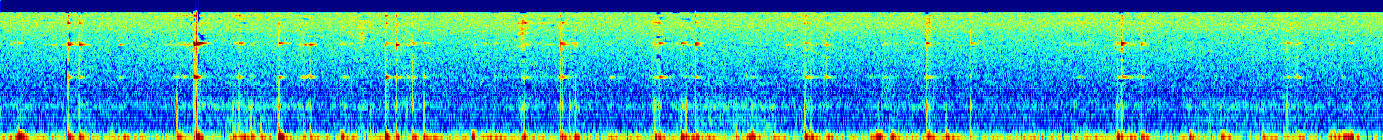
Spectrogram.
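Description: Fingertips and nails tap on the base and sides of an empty, handleless turquoise glazed ceramic teacup held upside down in both hands. The result is a quick, irregular series of short, dry taps: low, hollow thuds with faint bright clinks that stop almost at once. A steady low hum runs underneath.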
